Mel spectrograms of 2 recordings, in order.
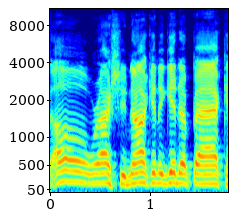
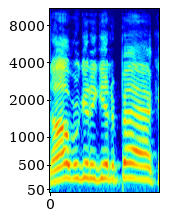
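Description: First: Quick, less excited correction; imitating disappointed supporters; mock let-down. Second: High-pitched, quick burst of optimism; imitating hopeful supporters; mock hopeful. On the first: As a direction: act out hope deflating, still hurried. Acts out hopes being let down. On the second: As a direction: act out eager hope, fast and pitched up. Acts out post-election hopes.

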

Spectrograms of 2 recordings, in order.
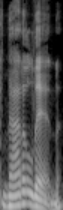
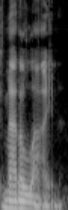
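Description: First: Madeline said with a short final "lin"; correct name pronunciation. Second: Madeline said with "line" at the end; spelling pronunciation. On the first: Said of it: "It's pronounced like". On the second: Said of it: "but spelled like". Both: Shown as a demonstration.

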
